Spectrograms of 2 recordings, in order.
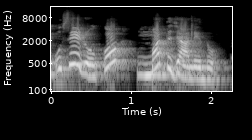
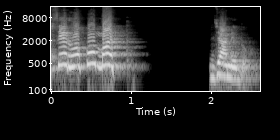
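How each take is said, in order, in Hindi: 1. 'roko' के बाद थोड़ा सा विराम है। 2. 'mat' के बाद थोड़ा सा विराम है।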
